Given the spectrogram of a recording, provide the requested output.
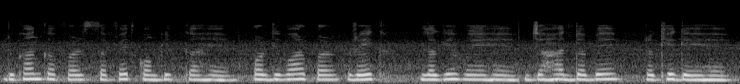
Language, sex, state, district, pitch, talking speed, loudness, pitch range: Hindi, female, Arunachal Pradesh, Lower Dibang Valley, 220 Hz, 155 wpm, -14 LUFS, 215-235 Hz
